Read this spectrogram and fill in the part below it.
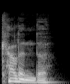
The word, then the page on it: calendar: British English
